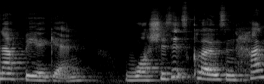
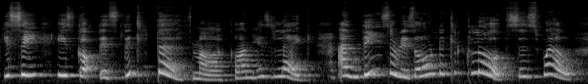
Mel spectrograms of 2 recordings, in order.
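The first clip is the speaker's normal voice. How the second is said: excited mother; 10 semitones higher, 5 dB louder than usual. Acted. Betty explains excitedly.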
